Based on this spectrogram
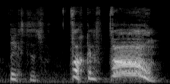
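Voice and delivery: high, loud whiny shouts; near-crying frustration; frustrated yelling. Real, not acted. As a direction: yell at the broken phone. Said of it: "listen to me complain".

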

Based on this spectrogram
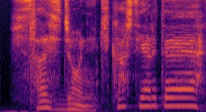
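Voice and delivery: slow, soft, drawn-out wistful delivery; acted joke line. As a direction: say it softly with mock longing. Performs listener's joke entry. (しみじみと芝居がかった口調)

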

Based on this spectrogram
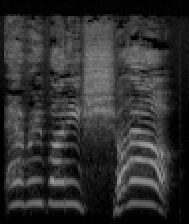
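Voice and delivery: put-on losing it, shouting at noisy kids; angry shout. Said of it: "that one day I lost it".

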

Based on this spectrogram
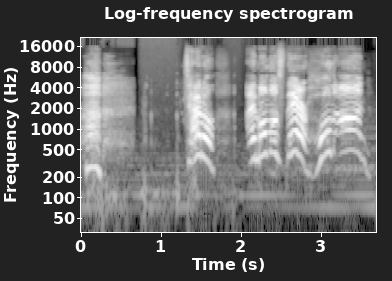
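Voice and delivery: high, loud, frantic calling; urgent shouting. A narrator's reading. Link racing to his fairy, frantic shouting. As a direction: shout ahead to someone in danger.

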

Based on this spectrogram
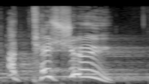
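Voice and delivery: loud high "A tissue" sneeze; an elephant sneezing hard; big sneeze. Acted. Elephant with a cold sneezes loudly.

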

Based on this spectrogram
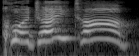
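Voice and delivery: mother calling out. A narrator's reading. Mother calling for Tom across the field, loud and slow. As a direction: call out searching for him. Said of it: "مادرش داد زد".

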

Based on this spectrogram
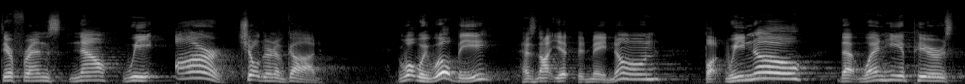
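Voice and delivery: high, loud, emphatic proclamation; preached scripture reading. Acted. Preacher reading John's letter to dear friends, proclaiming. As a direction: proclaim the verse, stretching key words. Reads scripture aloud to congregation.

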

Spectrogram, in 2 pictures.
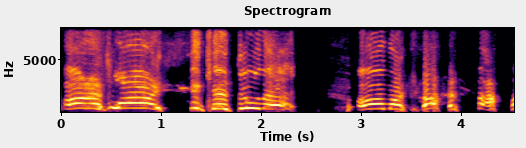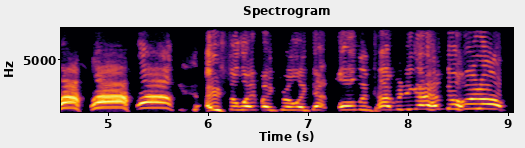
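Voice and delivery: real high-pitched excited shouting; laughing disbelief. Real, not acted. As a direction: cry it out through bursts of laughter. Friend reacts in laughing disbelief.

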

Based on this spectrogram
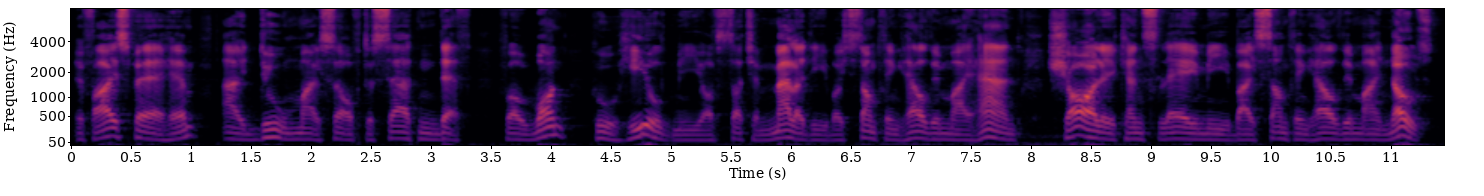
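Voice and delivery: loud, forceful royal tirade; angry king. Acted. King telling his courtiers why the physician dies, loud and angry. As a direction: insist the traitor must die. King justifies killing, shouting.

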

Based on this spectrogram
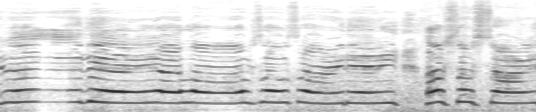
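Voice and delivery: very high mock wail; hammed-up drawn-out kid sobbing; imitated crying child. Losing boy apologizing to his daddy, imitated crying. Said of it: "He cried".

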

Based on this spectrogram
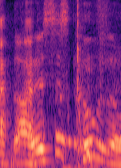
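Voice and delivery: laughing while talking. Real, not acted. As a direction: laugh through the words. Laughs at the joke.

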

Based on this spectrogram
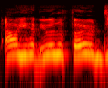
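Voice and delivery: high, loud whiny complaint; mock pained yelp. Character protesting after being hit by the phone, mock pained yelp. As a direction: imitate a hurt, indignant yelp.

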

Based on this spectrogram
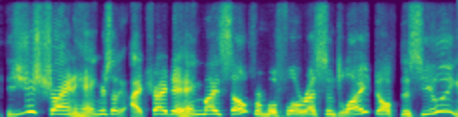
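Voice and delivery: high, loud, hammed-up film quote; acted movie dialogue. Acting out Anchorman two dialogue.

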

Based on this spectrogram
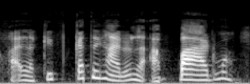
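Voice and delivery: normal talking voice

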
